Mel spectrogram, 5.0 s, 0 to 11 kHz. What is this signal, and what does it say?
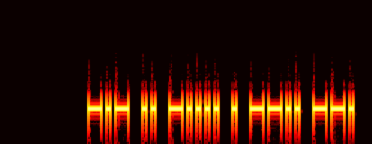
Morse code, heard as a keyed tone, about 20 wpm, 700 Hz. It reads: KI6EZG
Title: USA Call Signs - 6 Characters - 3x Character Spacing - 20wpm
